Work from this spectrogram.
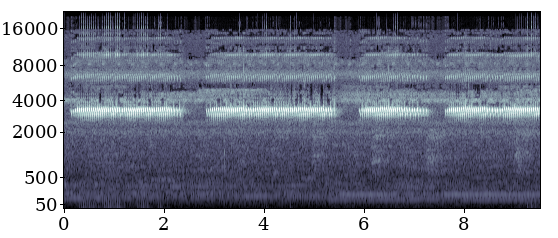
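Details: Long, loud, shrill trills from a cricket, bursts of two to three seconds broken by brief pauses, the high ringing tone dominating a faint low murmur.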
